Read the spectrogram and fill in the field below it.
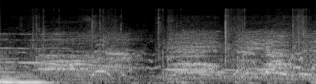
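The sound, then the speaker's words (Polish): A loud, dense crowd of many voices cheering and shouting together on a seaside pier, the longest sea pier in Europe, a continuous roar that dips briefly midway before swelling again. “A gdyż tam we prawym bokomiku przyjdziesz, to dożywisz samo żeńtwowe praszynie, atmosfera to skicza. Bardzo, bardzo głośno.”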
